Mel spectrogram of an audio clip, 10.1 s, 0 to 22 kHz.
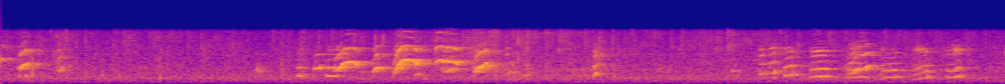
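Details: {'caption': 'Puppies 24 days old being fed give high, squeaky whimpers and yips in irregular bursts, busiest in the middle and near the end, with soft background noise.'}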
